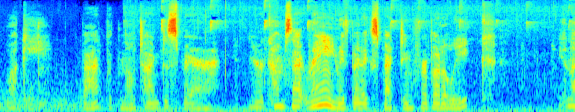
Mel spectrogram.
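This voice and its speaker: A man playing a doting, teasing feminine male monster companion in a softspoken, often whispered ASMR roleplay. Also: fairly high pitch, a little hiss or hum. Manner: breathy, often dropping to a whisper.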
